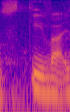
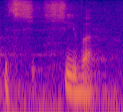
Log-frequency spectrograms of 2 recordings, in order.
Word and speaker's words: Sceva: Now, if you are reading Hebrew words, Hebrew names, letter C is pronounced K. So Sceva is not Sheva.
